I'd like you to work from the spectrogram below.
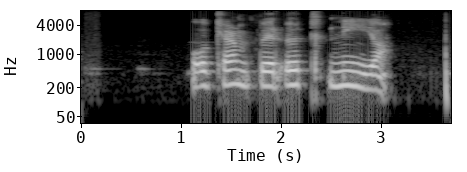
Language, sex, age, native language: Icelandic, male, 9, Icelandic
